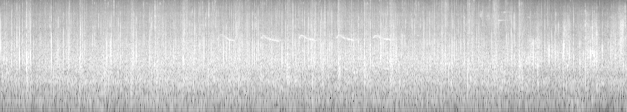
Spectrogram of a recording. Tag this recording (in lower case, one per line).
water
rain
